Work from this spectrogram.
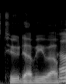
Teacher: Notice vowel to vowel linking, maybe with that little J or W sound inserted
